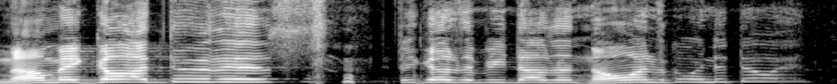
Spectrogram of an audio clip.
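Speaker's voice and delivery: put-on English spoken with a Yiddish-inflected accent.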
